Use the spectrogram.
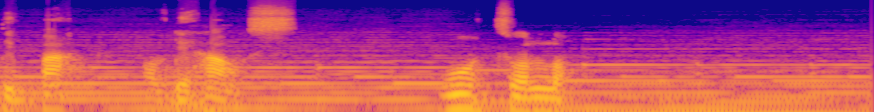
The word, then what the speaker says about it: Nwotolo: Nwotolo. Some people pronounce it or even write it like Nwosolo. It is not correct. The correct name and the correct pronunciation is Nwotolo.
